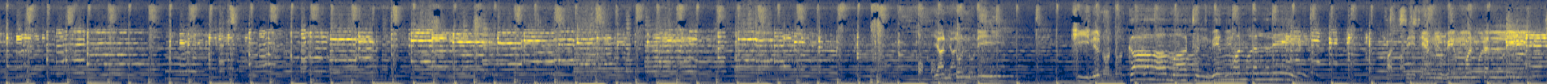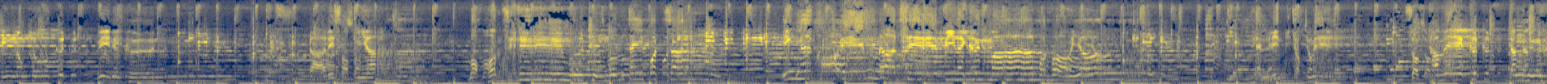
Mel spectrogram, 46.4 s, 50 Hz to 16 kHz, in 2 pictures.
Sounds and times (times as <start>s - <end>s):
Music: 0.0s - 46.4s.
